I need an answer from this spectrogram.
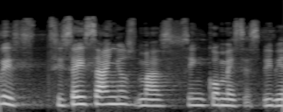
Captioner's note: speaking spanish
